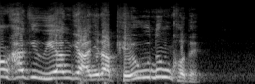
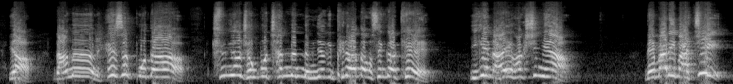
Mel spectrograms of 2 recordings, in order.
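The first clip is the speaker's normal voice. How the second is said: higher-pitched, pushy acted claim; insistent self-assertion; 6 semitones higher than usual. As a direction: press your opinion on them, demand agreement. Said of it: "이게 아니고". (자기가 맞다고 우기듯이)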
